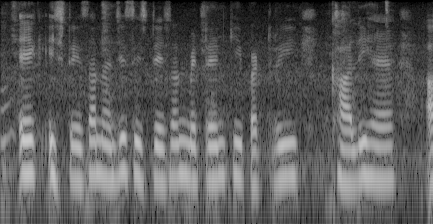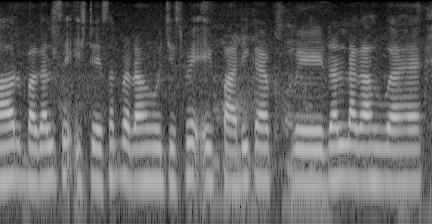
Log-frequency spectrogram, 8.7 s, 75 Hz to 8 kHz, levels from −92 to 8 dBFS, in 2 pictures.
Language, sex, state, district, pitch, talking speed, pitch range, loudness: Hindi, female, Chhattisgarh, Kabirdham, 185 Hz, 175 wpm, 180-200 Hz, -24 LUFS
